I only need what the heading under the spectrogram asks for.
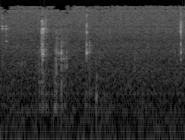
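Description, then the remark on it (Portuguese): Someone quietly sips water: a few faint, wet mouth clicks and small swallowing sounds scattered irregularly over a low hiss, with no talking. “Um momentinho, vou tomar um colinho de água.”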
